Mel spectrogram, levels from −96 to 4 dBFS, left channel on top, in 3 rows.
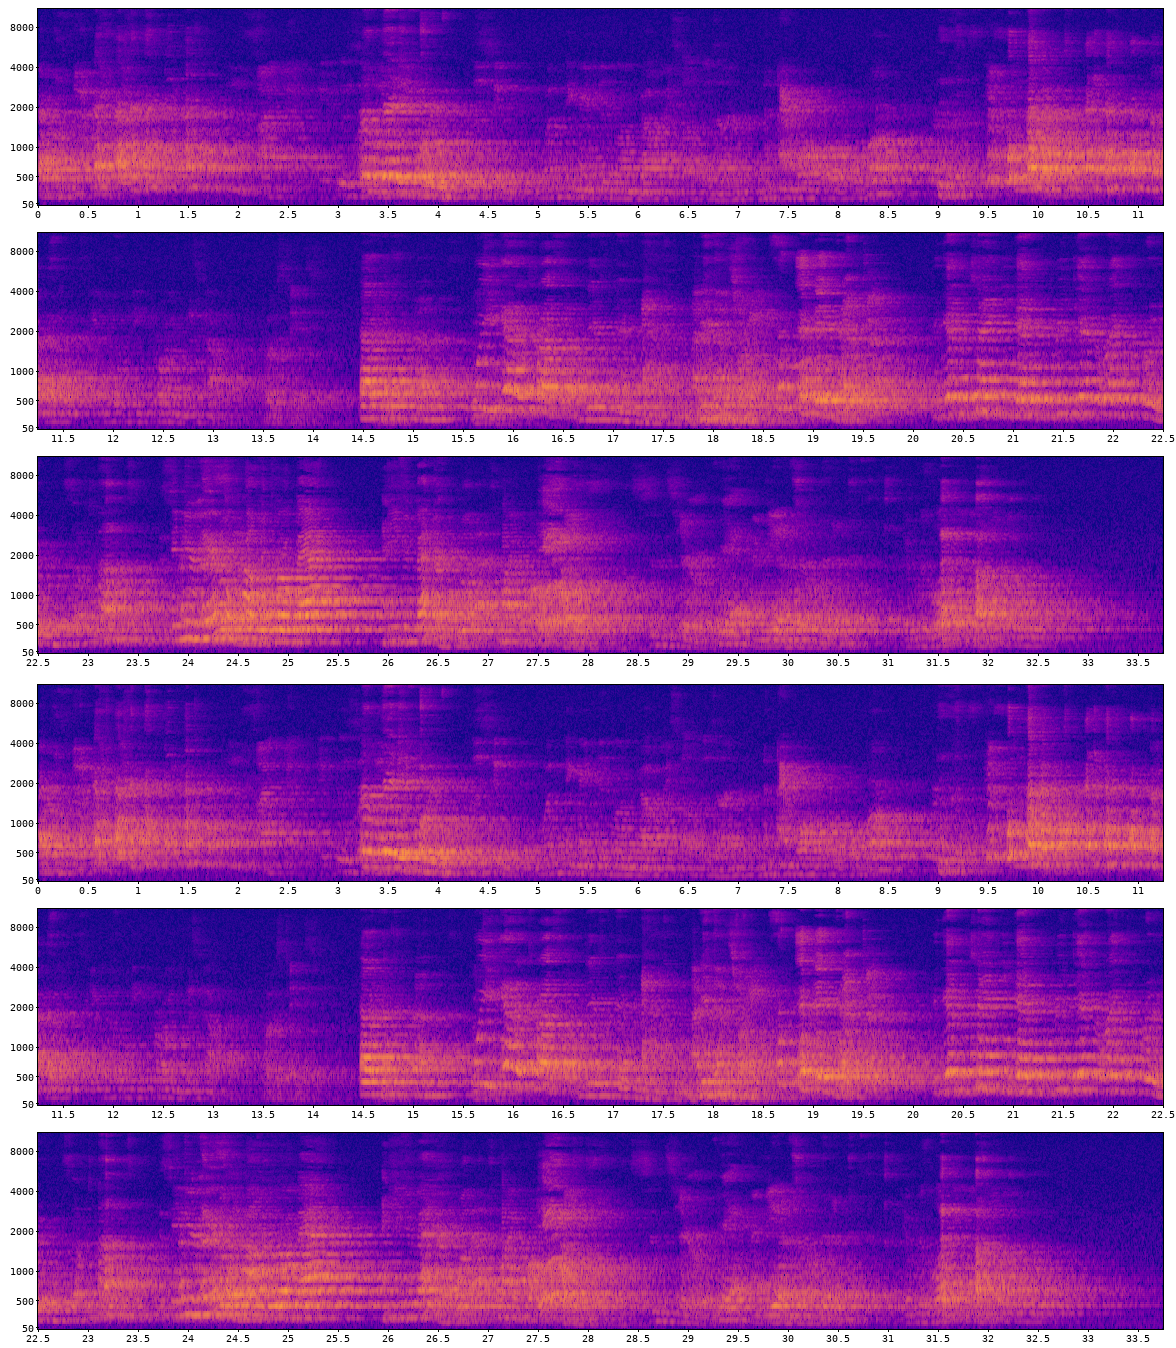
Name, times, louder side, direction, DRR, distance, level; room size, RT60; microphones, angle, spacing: voice 1, 0.0-0.5 1.0-1.1 1.9-3.7 4.3-8.4 8.9-9.8 10.3-10.6 11.1-13.1 13.5-13.9 14.6-14.7 15.6-15.9 17.3-17.5 17.8-18.5 19.3-19.6 26.6-28.0 28.5-30.4 31.1-32.9, equal, 35° right, -8 dB, 1.0 m, -42 dB
voice 2, 0.5-1.7 3.2-4.1 9.0-9.1 9.9-10.1 10.5-11.4 14.5-15.2 15.6-18.1 18.8-19.4 20.2-23.4 23.9-24.5 25.9-26.0 27.5-27.8 29.3-29.5 29.8-30.5 31.5-31.6 31.9-32.0, right 1 dB, 15° right, -6 dB, 0.7 m, -31 dB
voice 3, 23.8-25.4 26.0-26.6, left 2 dB, 30° left, -3 dB, 0.3 m, -28 dB
5.3 x 3.1 x 2.8 m, 2.7 s
head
